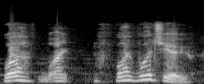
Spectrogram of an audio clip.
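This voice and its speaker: Cartoon dragon dad, male actor: higher-set forceful voice, earnest and protective, defiant under strain, faint music behind. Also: sing-song, takes it slowly, creaky, dull audio, exaggerated voice. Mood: stunned. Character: protective, defiant dragon father serving a queen. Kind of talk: animated fantasy drama acting.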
